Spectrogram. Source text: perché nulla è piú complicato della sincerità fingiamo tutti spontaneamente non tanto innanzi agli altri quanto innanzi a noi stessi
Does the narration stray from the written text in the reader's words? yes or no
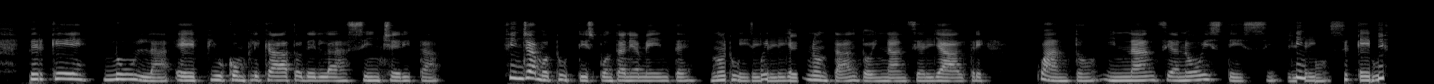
yes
